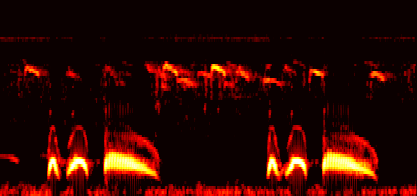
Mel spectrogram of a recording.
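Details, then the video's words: Spotted dove lure call given twice in quick succession: two short arched coos, then a long downward coo, while thin high chirps from other birds continue throughout. "suara pikat tekukur bagus untuk pancingan"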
